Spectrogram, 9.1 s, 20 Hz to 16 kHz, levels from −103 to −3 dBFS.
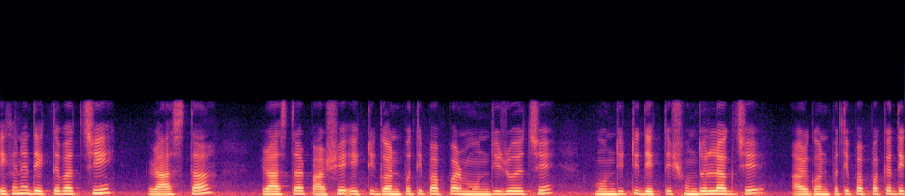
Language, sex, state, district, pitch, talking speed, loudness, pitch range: Bengali, female, Odisha, Malkangiri, 230 Hz, 125 wpm, -14 LUFS, 215-245 Hz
